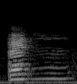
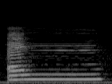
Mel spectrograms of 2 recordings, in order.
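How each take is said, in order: First: The sound is choked, with the nose held shut. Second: The sound is clear, with air through the nose. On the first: The speaker calls it wrong. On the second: The speaker calls it right.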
